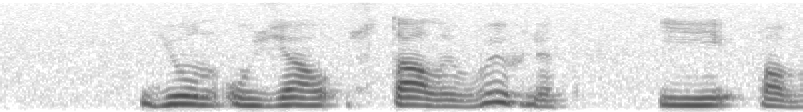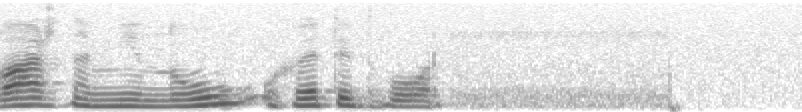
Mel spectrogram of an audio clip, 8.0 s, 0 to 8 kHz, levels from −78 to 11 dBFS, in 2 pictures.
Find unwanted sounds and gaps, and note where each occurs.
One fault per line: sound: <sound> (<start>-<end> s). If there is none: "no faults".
no faults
